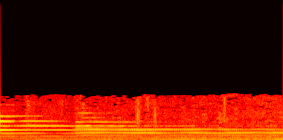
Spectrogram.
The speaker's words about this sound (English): All right, you two, let's get serious now. Here, I'll ring the doorbell.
